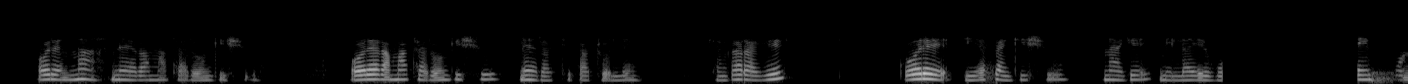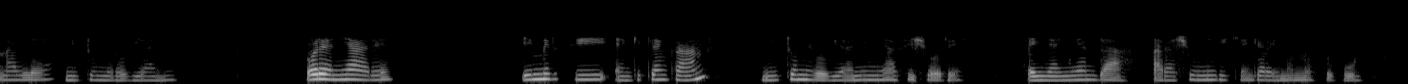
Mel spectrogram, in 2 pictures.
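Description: From start to finish the speech passes through the G.729 codec at 8 kbit/s, held to a line band of about 150 Hz to 3.7 kHz. Everything above that is gone, and the rebuilt voice has a plainly audible rough, synthetic edge. That edge comes from the codec modelling each short frame with a filter, a pitch predictor and a few pulses, not from noise or clipping. Because it is present throughout, it is distinct from the brief events that follow.

At 9.85 to 10.01 s, just before "nkishu nake milayu", there is VoIP packet loss concealed by the speech codec. About 100 ms went missing, which fits five 20 ms packets. The decoder stretches the last sound into a buzzy tone or coloured noise that fades instead of leaving a hole. The voice stays weak or distorted as it recovers, because each frame builds on the one before.

From 12.22 to 13.58 s, right after "nkishu nake milayu", comes an audio dropout to silence lasting 1.35 s. 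The sound cuts to silence with no room tone and no tail. The abrupt silence, rather than a fade, sets it apart from concealment and points to a lost input, likely a link failure or mute.

Straight after, at 13.70 to 14.06 s, concealment returns for a longer 240 ms, consistent with twelve packets.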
